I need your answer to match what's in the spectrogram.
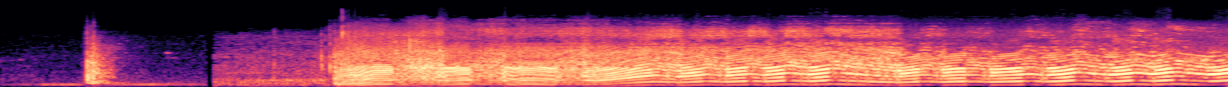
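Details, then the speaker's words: Chainsaw before switching to Cerma products bogs down quite a bit under throttle; revs catch but pitch sags and wavers instead of holding clean. Saw then cleaned and changed to Cerma oil. "or as you can hear it didn't do real good bogged down quite a bit actually"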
